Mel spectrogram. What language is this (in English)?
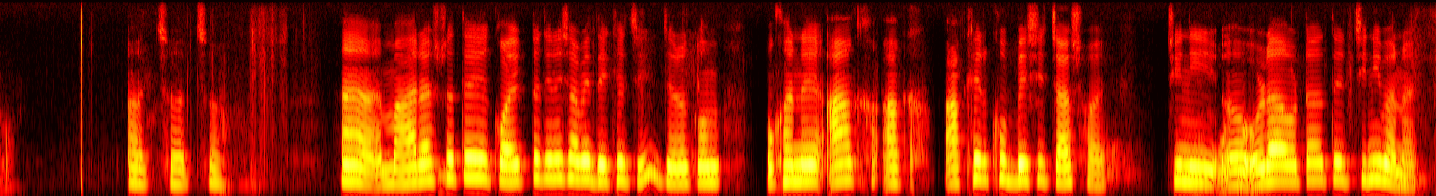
Bangla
